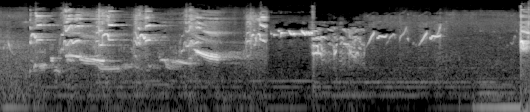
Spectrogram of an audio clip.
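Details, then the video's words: Bird song in the wild, a jumble of harsh squawky notes and sliding whistles, followed by a run of thin, high chirps, over a low background hum. "kicau burung di alam liar"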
